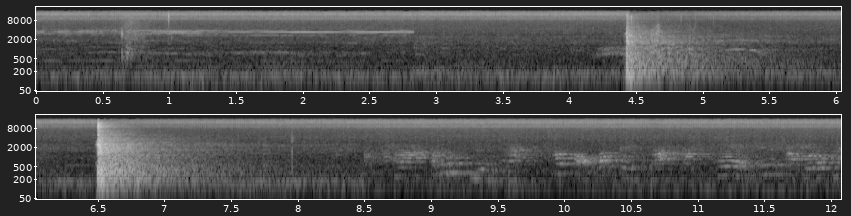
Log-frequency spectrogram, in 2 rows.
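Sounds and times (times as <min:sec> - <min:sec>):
loud firework bangs: 0:00.0 - 0:08.5.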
